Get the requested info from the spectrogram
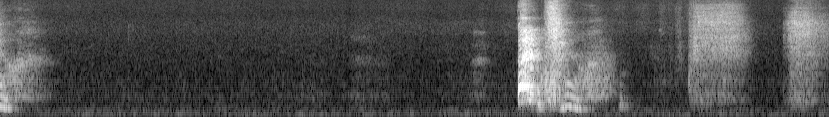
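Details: After a quiet stretch, one strong, forceful wet sneeze with a voiced explosive burst, then two noisy sniffs through the nose: sneezing with sniffling.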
